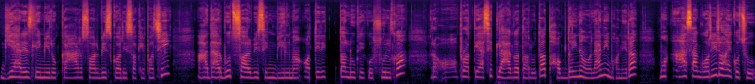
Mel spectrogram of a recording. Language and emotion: Nepali, fearful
